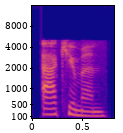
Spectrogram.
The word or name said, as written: acumen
